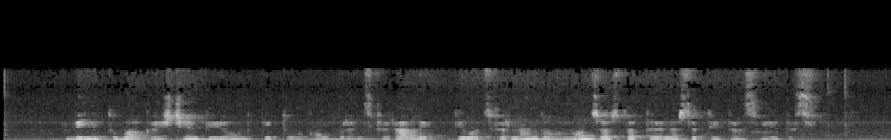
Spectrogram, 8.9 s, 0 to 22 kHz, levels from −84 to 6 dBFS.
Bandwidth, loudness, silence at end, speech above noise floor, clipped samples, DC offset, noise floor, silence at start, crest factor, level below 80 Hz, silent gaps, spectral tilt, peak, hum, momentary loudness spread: 11.5 kHz; -22 LUFS; 0.15 s; 27 dB; under 0.1%; under 0.1%; -49 dBFS; 0.05 s; 18 dB; -40 dBFS; none; -5 dB/octave; -4 dBFS; none; 13 LU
